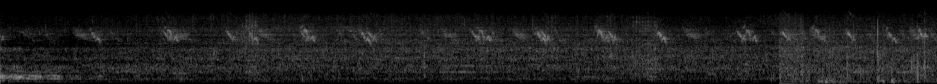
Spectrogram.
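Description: Small birds chirping outdoors: a run of short, high chirps that drop in pitch, about two or three a second.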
